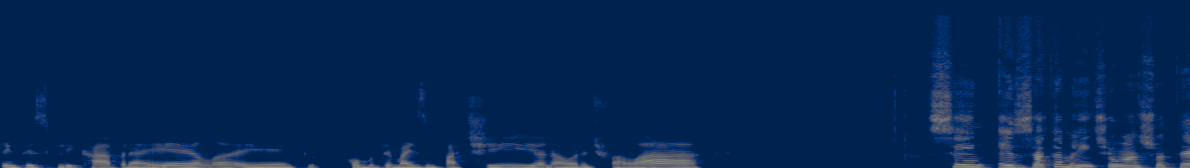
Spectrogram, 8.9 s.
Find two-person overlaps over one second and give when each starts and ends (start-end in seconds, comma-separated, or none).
none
